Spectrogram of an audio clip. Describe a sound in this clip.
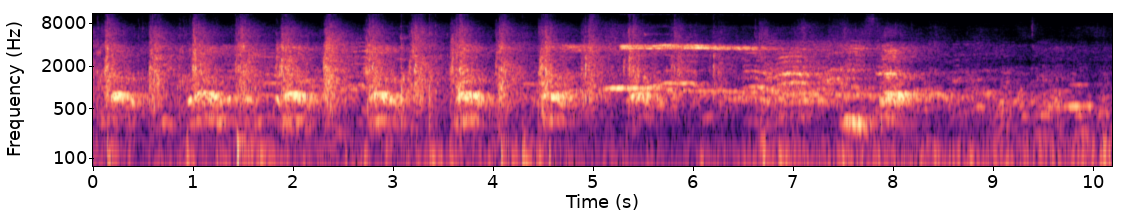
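Sports shoes squeak on a hard hall floor.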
